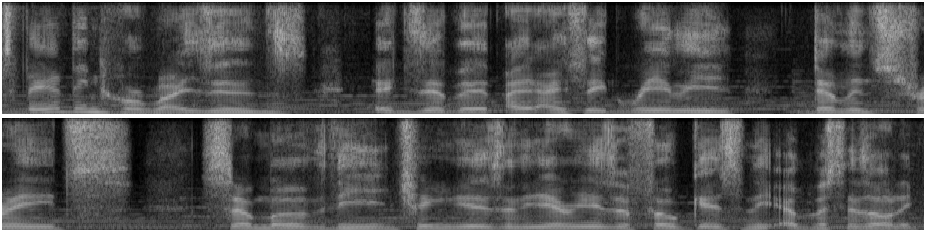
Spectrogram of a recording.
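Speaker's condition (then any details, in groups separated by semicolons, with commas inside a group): Cerebral palsy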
